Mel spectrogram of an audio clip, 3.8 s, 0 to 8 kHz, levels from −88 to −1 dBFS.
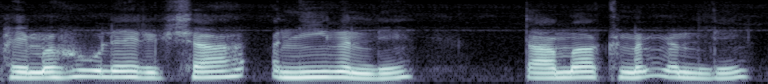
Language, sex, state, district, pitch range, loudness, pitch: Wancho, male, Arunachal Pradesh, Longding, 145-165 Hz, -15 LUFS, 155 Hz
